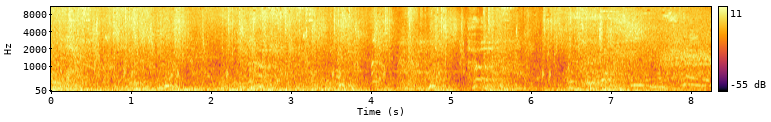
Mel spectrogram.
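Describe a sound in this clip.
Magic blasts and combat effects crackle and whoosh in a video game battle.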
